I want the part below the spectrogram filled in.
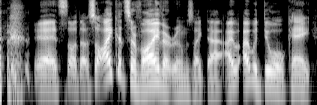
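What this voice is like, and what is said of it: Usual voice. Nothing is said of it.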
